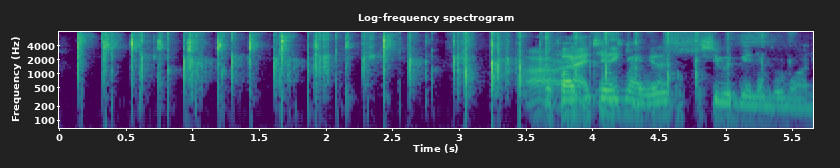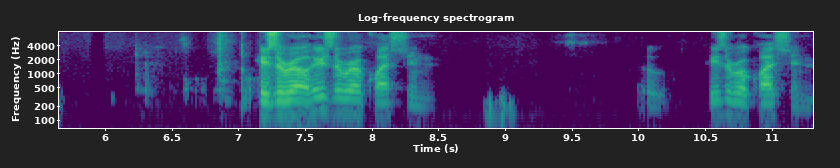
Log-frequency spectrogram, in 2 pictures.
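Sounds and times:
round of applause: 0:00.0 - 0:05.6
speech: 0:03.5 - 0:05.8, 0:07.2 - 0:09.0, 0:10.0 - 0:11.2.

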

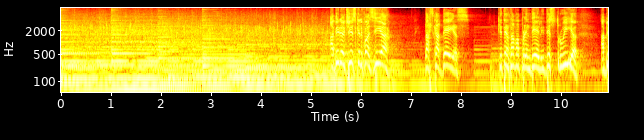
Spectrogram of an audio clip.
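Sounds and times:
audience applause: 0:00.0 - 0:06.7
speech: 0:05.4 - 0:06.7, 0:07.3 - 0:08.2, 0:08.8 - 0:10.9.

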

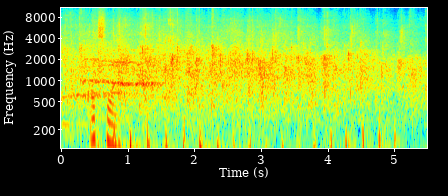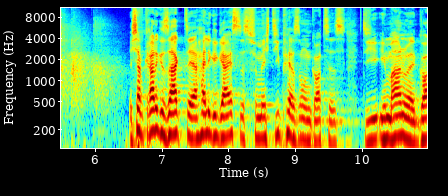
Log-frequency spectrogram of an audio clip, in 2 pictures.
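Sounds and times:
audience applause: 0:00.0 - 0:06.1
speech: 0:00.4 - 0:01.1, 0:06.5 - 0:10.9.

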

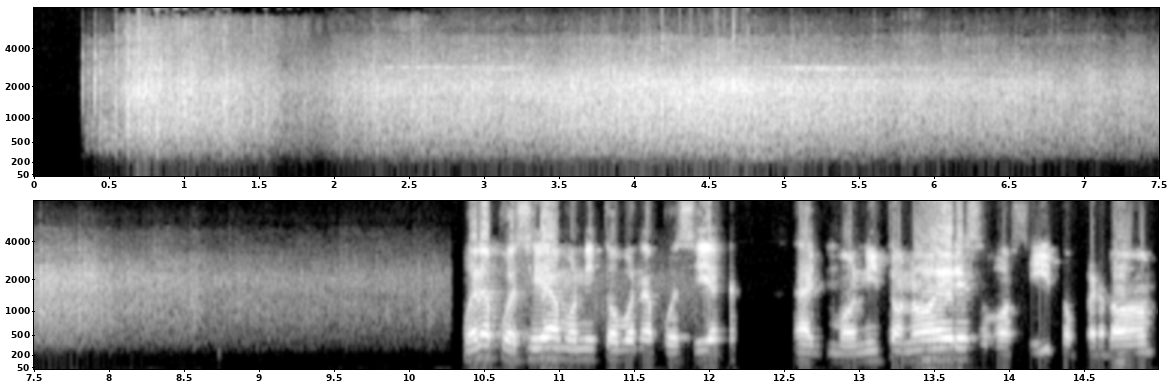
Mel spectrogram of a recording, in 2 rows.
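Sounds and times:
crowd applauding: 0:00.3 - 0:10.3
speech: 0:10.4 - 0:14.9.

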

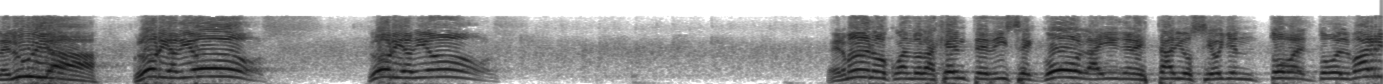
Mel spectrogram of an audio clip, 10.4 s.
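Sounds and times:
speech: 0:00.0 - 0:02.1, 0:02.8 - 0:03.8, 0:06.2 - 0:10.3
audience applause: 0:00.0 - 0:07.6.

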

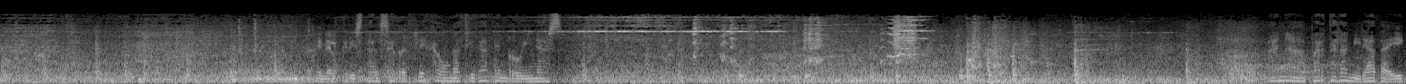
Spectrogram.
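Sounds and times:
train crossing a bridge at night rumbling on rails: 0:00.0 - 0:14.0
speech: 0:03.5 - 0:08.3, 0:13.3 - 0:14.0
high-pitched train wheel squeals: 0:05.1 - 0:09.4, 0:10.3 - 0:12.1.

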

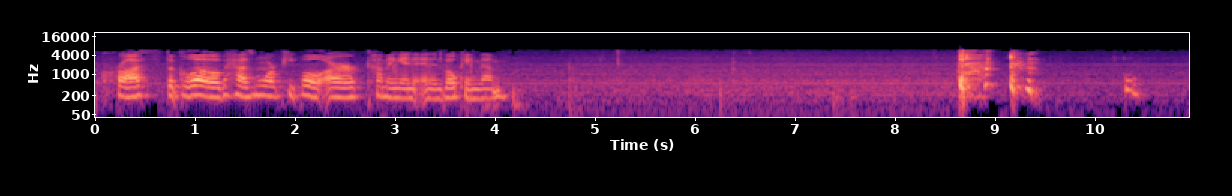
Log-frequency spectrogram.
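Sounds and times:
speech: 0:00.2 - 0:04.3
person coughing after swallowing water wrong: 0:08.6 - 0:09.5.

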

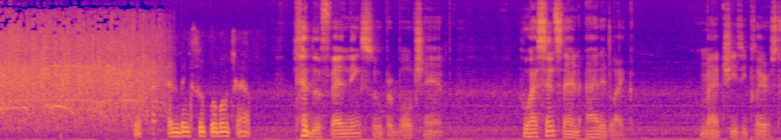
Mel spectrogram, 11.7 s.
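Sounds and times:
applause: 0:00.0 - 0:02.6
speech: 0:02.0 - 0:06.8, 0:07.8 - 0:09.6, 0:10.5 - 0:11.7.

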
